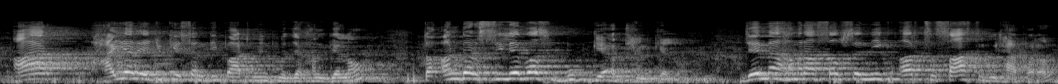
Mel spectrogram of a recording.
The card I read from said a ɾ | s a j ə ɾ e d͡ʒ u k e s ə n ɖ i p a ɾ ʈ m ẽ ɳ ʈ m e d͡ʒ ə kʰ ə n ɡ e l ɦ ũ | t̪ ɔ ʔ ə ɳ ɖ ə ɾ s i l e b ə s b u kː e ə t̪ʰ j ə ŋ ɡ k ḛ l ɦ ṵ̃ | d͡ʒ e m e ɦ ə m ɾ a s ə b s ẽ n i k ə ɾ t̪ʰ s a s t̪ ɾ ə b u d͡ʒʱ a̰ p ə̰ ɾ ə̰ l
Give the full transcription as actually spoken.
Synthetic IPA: a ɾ | h a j ə ɾ e d͡ʒ u k e s ə n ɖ i p a ɾ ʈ m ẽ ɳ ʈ m e d͡ʒ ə kʰ ə n ɡ e l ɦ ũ | t̪ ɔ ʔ ə ɳ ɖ ə ɾ s i l e b ə s b u kː e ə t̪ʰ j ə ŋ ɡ k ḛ l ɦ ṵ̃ | d͡ʒ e m e ɦ ə m ɾ a s ə b s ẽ n i k ə ɾ t̪ʰ s a s t̪ ɾ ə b u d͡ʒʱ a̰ p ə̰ ɾ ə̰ l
